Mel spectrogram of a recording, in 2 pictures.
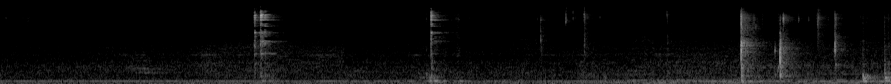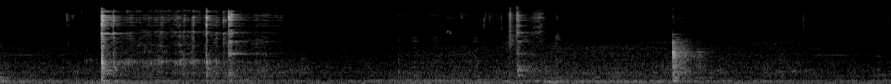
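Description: Metal spoon clinking and scraping against a glass bowl as spoonfuls of yogurt and ginger-garlic paste go in: scattered sharp clinks, with a busier run of taps and scraping about midway. A faint steady low hum lies underneath.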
